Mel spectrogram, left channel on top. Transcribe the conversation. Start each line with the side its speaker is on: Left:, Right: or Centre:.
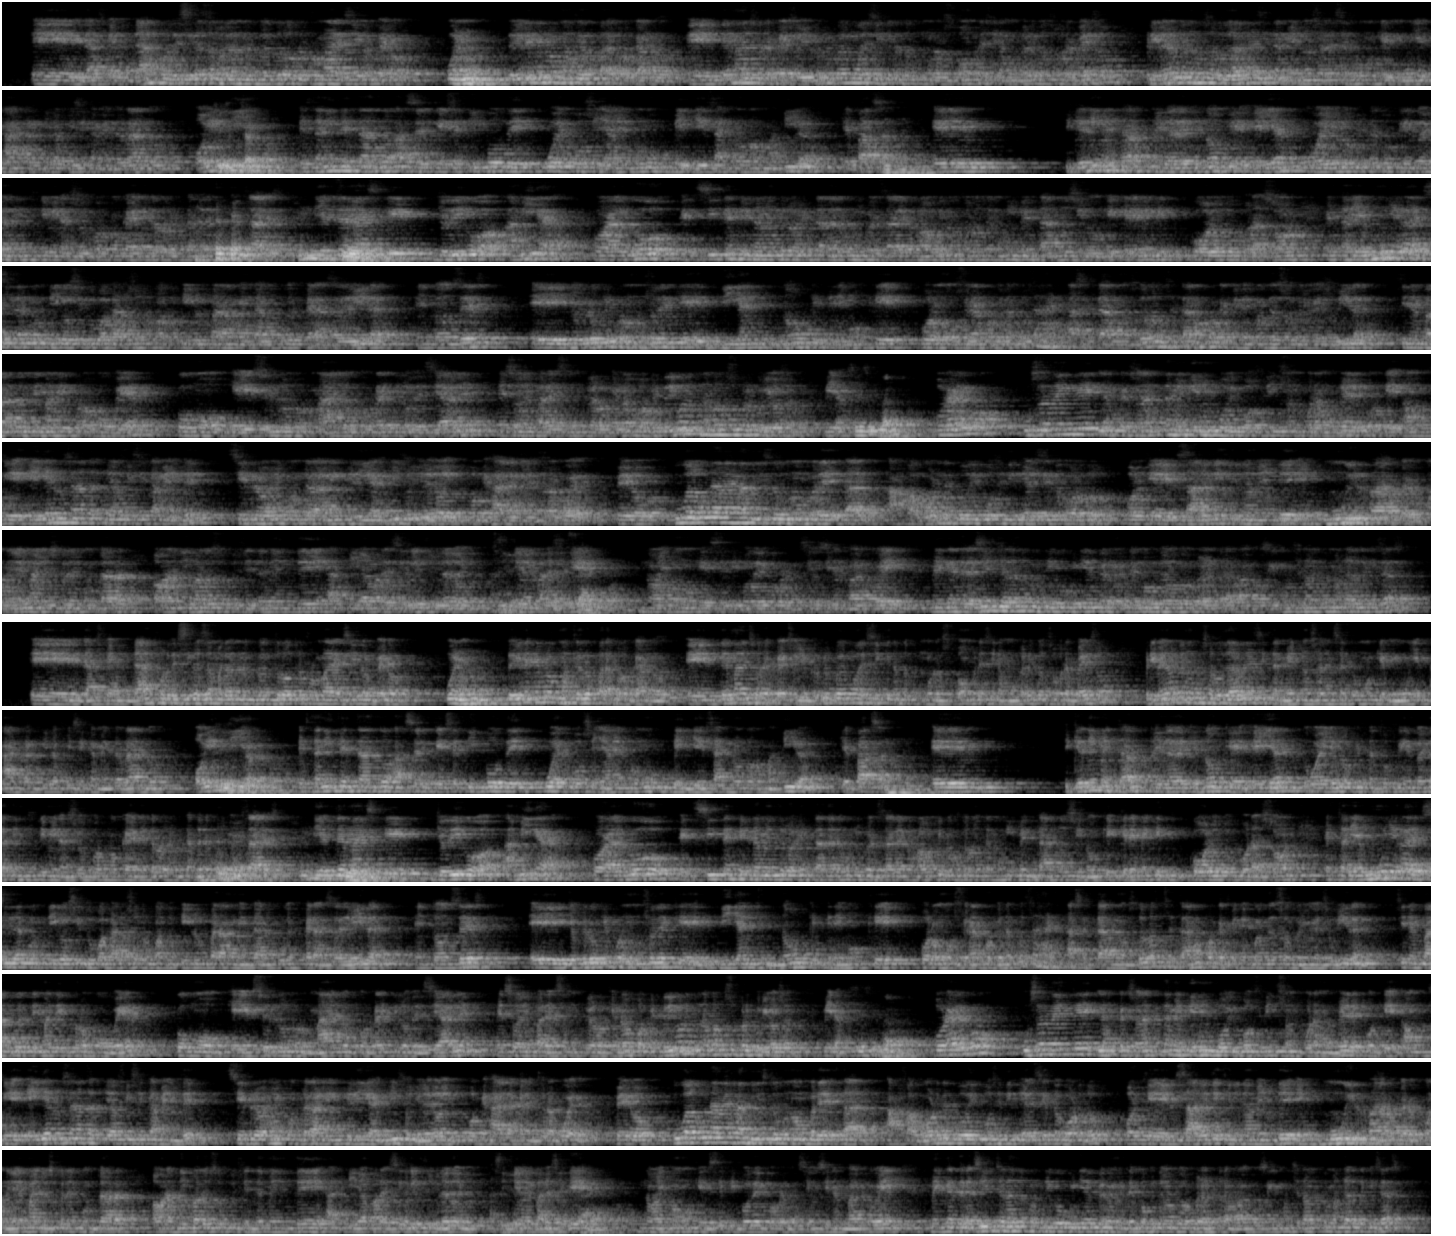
Right: eh, la fealdad, por decirlo de esa manera, no encuentro otra forma de decirlo, pero bueno,
Left: Ujú.
Right: te doy un ejemplo más claro para colocarlo. El tema del sobrepeso. Yo creo que podemos decir que tanto como los hombres y las mujeres con sobrepeso, primero que no son saludables y también no suelen ser como que muy atractivas físicamente hablando. Hoy en
Left: Sí,
Right: día
Left: exacto.
Right: están intentando hacer que ese tipo de cuerpos se llamen como belleza no normativa. ¿Qué pasa?
Left: Ujú.
Right: Em, si quieren inventar la idea de que no, que ellas o ellos lo que están sufriendo es la discriminación por no caer entre los estándares
Left: <laughs>
Right: universales. Y el
Left: Sí,
Right: tema es que yo digo, amiga, por algo existen genuinamente los estándares universales, no es algo que nosotros nos estemos inventando, sino que créeme que tu colon, tu corazón estaría muy agradecida contigo si tú bajaras unos cuantos kilos para aumentar tu esperanza de vida. Entonces, eh, yo creo que por mucho de que digan que no, que tenemos que promocionar, porque una cosa es aceptar, nosotros los aceptamos porque al fin de cuentas son dueños de su vida. Sin embargo, el tema de promover como que eso es lo normal, lo correcto y lo deseable, eso me parece un claro que no, porque te digo una, una cosa súper curiosa. Mira,
Left: sí, sí, claro.
Right: por algo, usualmente las personas que están metidas en body positive son puras mujeres, porque aunque ellas no sean atractivas físicamente, siempre vas a encontrar a alguien que diga, listo, yo le doy, porque ajá, la calentura puede. Pero ¿tú alguna vez has visto a un hombre estar a favor del body positive, él siendo gordo, porque él sabe que genuinamente es muy raro, pero con E mayúscula encontrar a una tipa lo suficientemente activa para decir, listo, yo le doy? Así
Left: Sí,
Right: que me parece
Left: exacto.
Right: que no hay como que ese tipo de correlación. Sin embargo, hey, me encantaría seguir charlando contigo, William, pero me temo que tengo que volver al trabajo. Seguimos charlando esto más tarde, quizás.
